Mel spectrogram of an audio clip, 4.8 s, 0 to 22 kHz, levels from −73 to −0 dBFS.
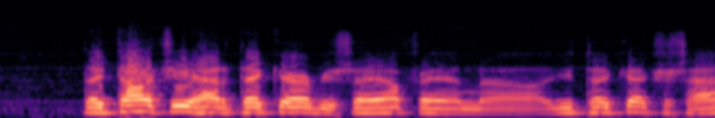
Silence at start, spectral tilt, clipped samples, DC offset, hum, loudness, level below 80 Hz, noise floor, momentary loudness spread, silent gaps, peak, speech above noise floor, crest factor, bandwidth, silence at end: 0.55 s; -8 dB/octave; under 0.1%; under 0.1%; none; -17 LUFS; -56 dBFS; -51 dBFS; 13 LU; none; -4 dBFS; 35 dB; 12 dB; 9.8 kHz; 0 s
